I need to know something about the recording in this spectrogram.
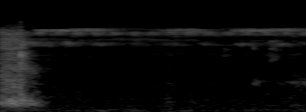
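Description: Faint, steady high-pitched trilling of crickets in the background, with little else.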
